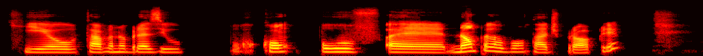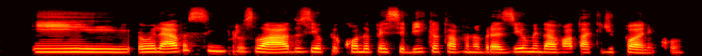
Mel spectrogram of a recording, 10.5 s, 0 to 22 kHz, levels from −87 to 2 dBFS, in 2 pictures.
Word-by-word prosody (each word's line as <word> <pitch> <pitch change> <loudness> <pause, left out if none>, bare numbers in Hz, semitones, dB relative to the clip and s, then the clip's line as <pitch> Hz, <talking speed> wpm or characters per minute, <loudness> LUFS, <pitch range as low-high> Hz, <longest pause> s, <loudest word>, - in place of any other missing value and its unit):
que 195 - -4
eu 190 0 +1
estava 200 +1 +3
no 210 0 -3
Brasil 200 -1 -1 0.3
por - - -15
com 225 -1 +3 0.2
por 220 -1 +2
f - - -11
eh, 190 -2 +5
não 235 +5 +9
pela 260 -3 0
vontade 215 -4 -2
própria, 175 - 0 0.9
e 210 -2 -2
eu 200 - -4
olhava 210 +3 +3
assim 270 -5 -6
para 250 - -14
os 225 - -7
lados 205 +2 +4
e - - -5
eu 215 - -3
pro - - -15
quando 215 -1 -5
eu 210 - -8
percebi 210 -1 -3
que 215 - -10
eu - - -2
estava 200 -1 -6
no 195 - -7
Brasil 200 +4 -4
me 215 - -8
dava 195 0 0
um - - +2
ataque 195 -1 -5
de 200 - -12
pânico. 175 - -3
205 Hz, 215 wpm, -26 LUFS, 195-215 Hz, 0.9 s, não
